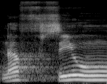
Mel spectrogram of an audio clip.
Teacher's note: Huruf waw termasuk huruf idgham bigunnah, ya. Jadi bacaan ini disebut idgham bigunnah, dibaca dengung yang lama juga, sama setara dengan 2 ayunan dengung yang lamanya.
